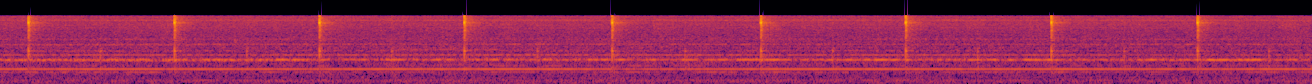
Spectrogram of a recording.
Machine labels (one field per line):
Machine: valve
